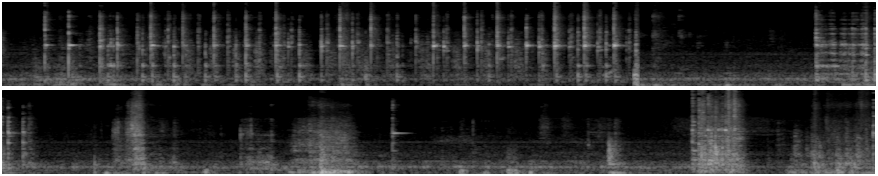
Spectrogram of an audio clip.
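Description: Metal spoon clinking rapidly against a glass mason jar for about six seconds as honey is spooned in, the jar ringing with each tap. After that come a few scattered knocks and clatters of utensils.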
